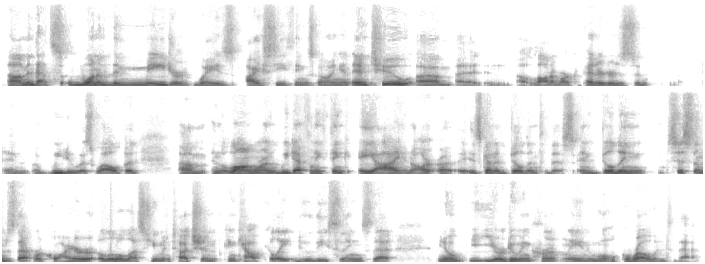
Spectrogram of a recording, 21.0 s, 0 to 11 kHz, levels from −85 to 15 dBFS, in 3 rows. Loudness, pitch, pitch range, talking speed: -27 LUFS, 105 Hz, 100-115 Hz, 210 wpm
